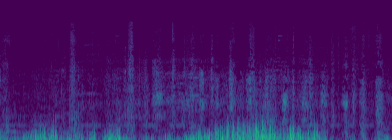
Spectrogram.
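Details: American Bully and Bullmastiff dogs producing long, deep, rumbling growls that swell and fade in several drawn-out bouts, with short breathy pauses between them.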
